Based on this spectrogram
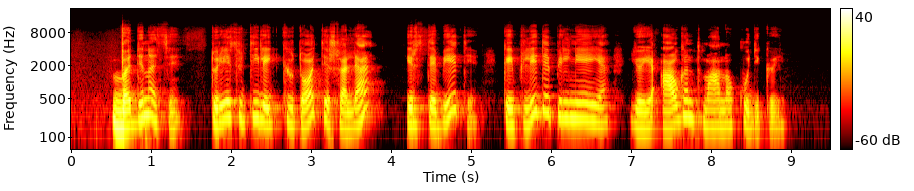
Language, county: Lithuanian, Vilnius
